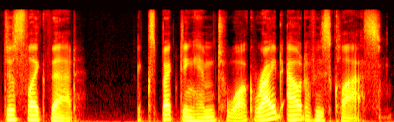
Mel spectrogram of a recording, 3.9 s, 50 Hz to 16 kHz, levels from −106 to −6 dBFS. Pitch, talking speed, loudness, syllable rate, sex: 115 Hz, 180 wpm, -20 LUFS, 4.4 syllables/s, male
